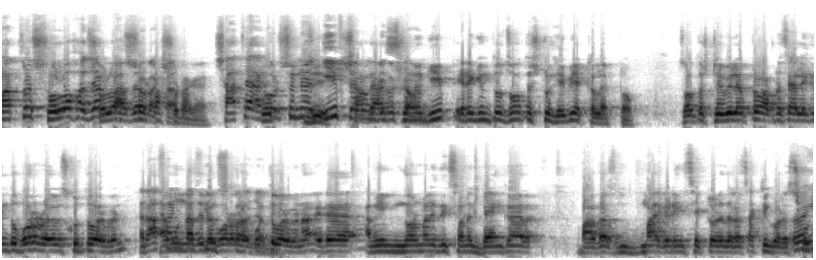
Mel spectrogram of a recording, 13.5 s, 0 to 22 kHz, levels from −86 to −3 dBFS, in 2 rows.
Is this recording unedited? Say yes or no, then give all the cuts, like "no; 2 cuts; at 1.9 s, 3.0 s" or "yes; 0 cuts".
yes; 0 cuts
